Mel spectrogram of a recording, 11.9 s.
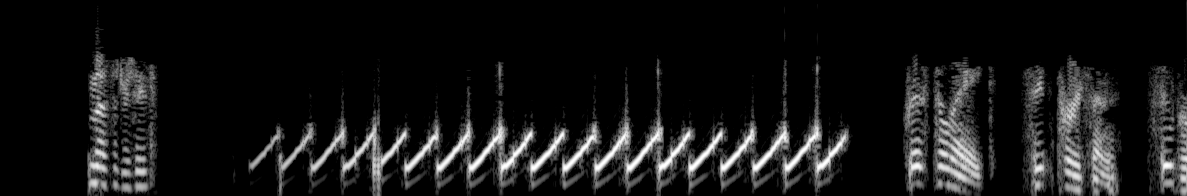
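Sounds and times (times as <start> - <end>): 
speech: 0.9 - 1.6, 9.1 - 11.8
fire dispatch alert tone: 2.5 - 8.5.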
